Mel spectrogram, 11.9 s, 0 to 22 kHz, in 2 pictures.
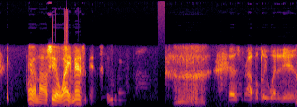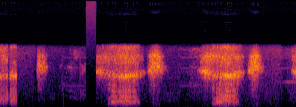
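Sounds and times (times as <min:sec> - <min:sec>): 
speech: 0:00.6 - 0:02.4, 0:03.5 - 0:06.3, 0:08.1 - 0:08.8, 0:10.2 - 0:10.8
man snoring: 0:03.3 - 0:04.6, 0:05.8 - 0:06.3, 0:07.9 - 0:09.3, 0:10.0 - 0:11.2
heavy huffing breaths: 0:03.3 - 0:04.7, 0:06.0 - 0:07.0, 0:07.8 - 0:11.8.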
